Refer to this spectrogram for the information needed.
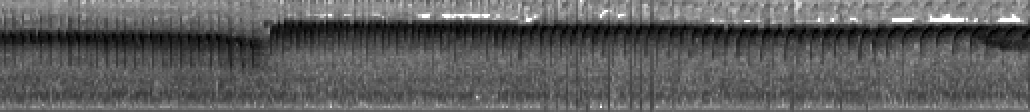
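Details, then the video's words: Belgian canary singing campainha, bell style, opening on a lower rapid rolling trill that leaps to a higher, shimmering trill held for nearly four seconds. "Canário belga cantando muito campainha"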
